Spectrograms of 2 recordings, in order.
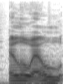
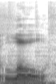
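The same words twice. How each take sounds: First: It is spelled out letter by letter. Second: It is pronounced as a single word. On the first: "do you read out the letters one by one" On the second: "or do you try to make it like a word?"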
